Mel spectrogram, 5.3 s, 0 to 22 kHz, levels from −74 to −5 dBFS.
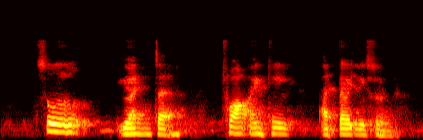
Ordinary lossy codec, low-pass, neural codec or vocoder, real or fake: none; none; codec, 16 kHz, 1 kbps, FreqCodec, larger model; fake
